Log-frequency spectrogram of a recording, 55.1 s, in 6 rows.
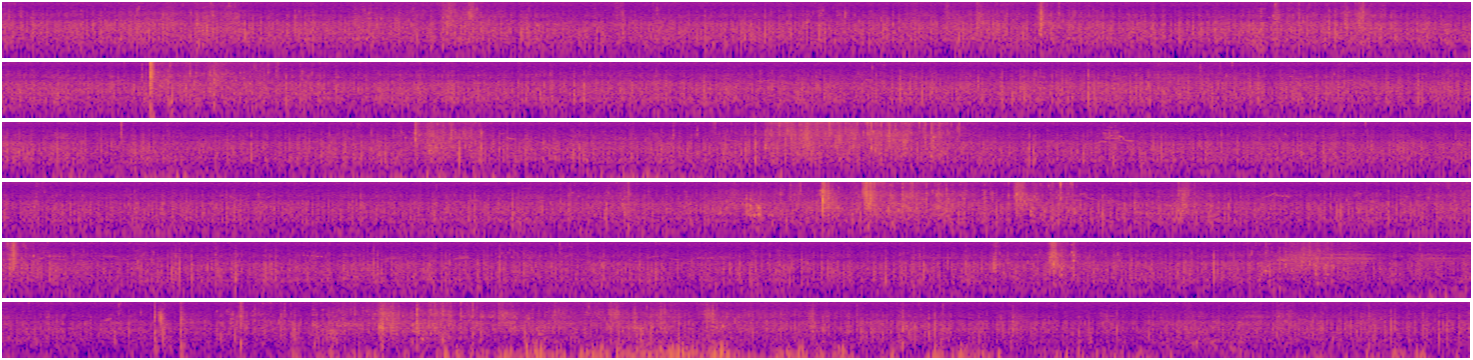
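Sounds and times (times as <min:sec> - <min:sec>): rain pattering on grass: 0:00.0 - 0:55.0
splashing in shallow water: 0:00.1 - 0:09.0, 0:10.0 - 0:11.2, 0:20.6 - 0:21.8, 0:22.5 - 0:24.5, 0:30.8 - 0:35.4, 0:42.8 - 0:43.8, 0:44.4 - 0:46.0, 0:46.6 - 0:54.2.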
